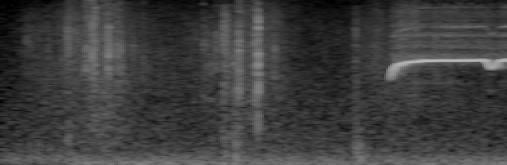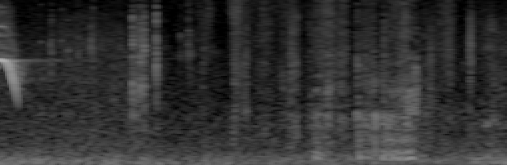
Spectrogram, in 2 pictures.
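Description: A single sustained whistle sounds for about a second in the Final Fantasy XVI video game, rising and then bending down at the end, over faint background ambience and clicks.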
